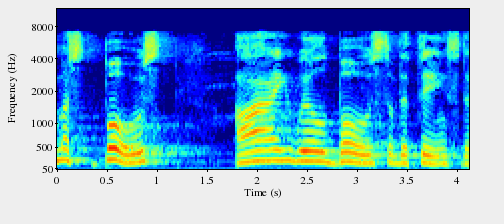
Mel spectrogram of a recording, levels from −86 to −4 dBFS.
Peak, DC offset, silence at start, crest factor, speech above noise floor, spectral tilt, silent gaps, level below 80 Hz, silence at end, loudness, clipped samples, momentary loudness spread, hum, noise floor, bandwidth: -10 dBFS; under 0.1%; 0 s; 18 dB; 30 dB; -4 dB/octave; none; -72 dBFS; 0 s; -27 LUFS; under 0.1%; 8 LU; none; -57 dBFS; 7.6 kHz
